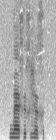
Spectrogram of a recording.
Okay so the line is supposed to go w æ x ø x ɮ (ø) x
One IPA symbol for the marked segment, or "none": œ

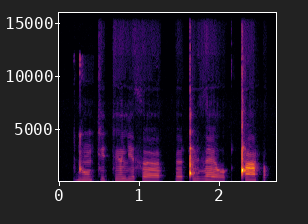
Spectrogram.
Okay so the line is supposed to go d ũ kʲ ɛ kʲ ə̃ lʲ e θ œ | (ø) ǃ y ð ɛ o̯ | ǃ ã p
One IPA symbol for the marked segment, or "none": ø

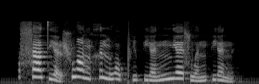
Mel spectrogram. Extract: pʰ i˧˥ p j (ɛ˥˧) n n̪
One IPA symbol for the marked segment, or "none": ɛ˧˥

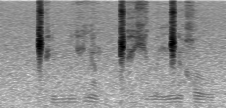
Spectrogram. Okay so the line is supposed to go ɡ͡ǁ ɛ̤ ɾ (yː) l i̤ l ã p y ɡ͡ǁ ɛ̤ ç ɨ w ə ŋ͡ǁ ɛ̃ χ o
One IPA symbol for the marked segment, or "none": yː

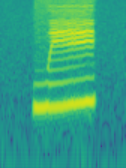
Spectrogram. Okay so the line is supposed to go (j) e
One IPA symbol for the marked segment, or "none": w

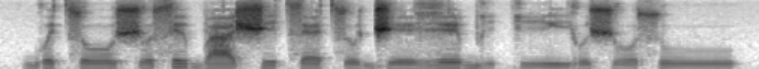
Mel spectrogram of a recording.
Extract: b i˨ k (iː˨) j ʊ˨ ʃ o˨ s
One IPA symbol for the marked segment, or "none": iː˨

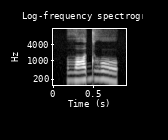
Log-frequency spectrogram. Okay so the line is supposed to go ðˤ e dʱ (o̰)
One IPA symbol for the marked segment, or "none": o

